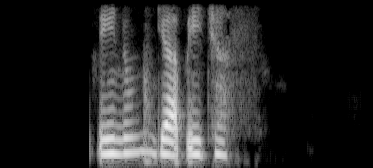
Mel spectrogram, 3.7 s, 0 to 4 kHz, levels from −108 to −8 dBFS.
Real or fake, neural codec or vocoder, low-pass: real; none; 3.6 kHz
